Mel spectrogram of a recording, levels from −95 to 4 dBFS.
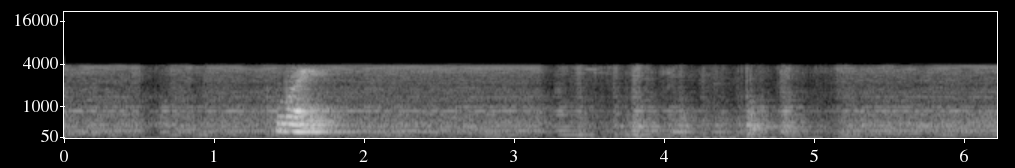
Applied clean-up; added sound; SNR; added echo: none; none; none; reverberation time 0.7 s.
